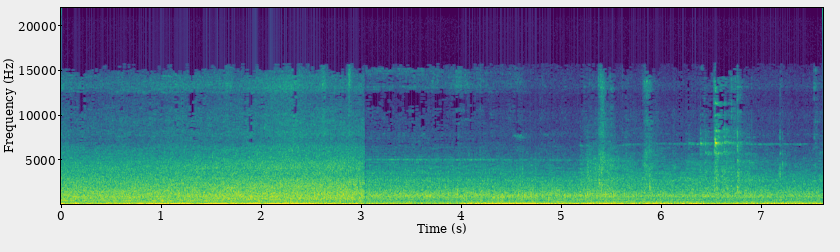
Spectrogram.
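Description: City street traffic: a steady low rumble of road vehicles running past, the sound changing abruptly about three seconds in.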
